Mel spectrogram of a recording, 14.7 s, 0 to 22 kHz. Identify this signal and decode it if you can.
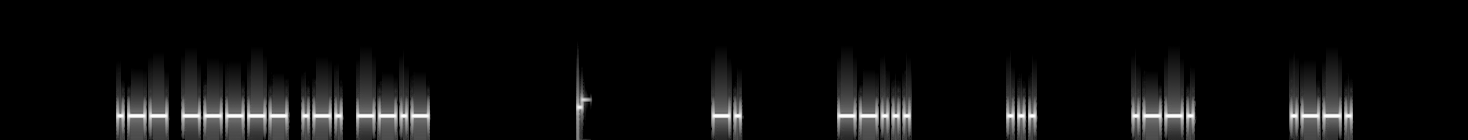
Morse code, heard as a keyed tone, about 22 wpm, spaced as for 11 wpm, 700 Hz. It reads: W0RQ N7SPP
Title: USA Call Signs - 6x Character Spacing - 22wpm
